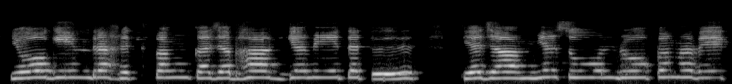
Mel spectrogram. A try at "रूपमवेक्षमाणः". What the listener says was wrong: One improvement that यू can have is रूपमवेक्षमाणः. द क्ष this particular letter यू can focus more on द pronunciation of that letter.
